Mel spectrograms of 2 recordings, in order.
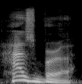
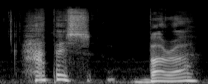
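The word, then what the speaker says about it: Happisburgh: Romford texts hi Nick hburg in Norfolk is pronounced Hasbro or for crying out loud what a shame to replace the happy part of the word word yeah well exactly hapis Bur or happy zbur in Norfolk is pronounced hasb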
